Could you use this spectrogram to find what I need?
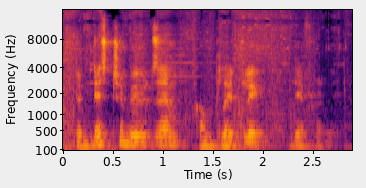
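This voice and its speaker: Over noticeable background noise, a speaker with a non-native accent talks at a fairly slow pace. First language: not English. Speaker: video game guide narrator. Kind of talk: scripted narration.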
